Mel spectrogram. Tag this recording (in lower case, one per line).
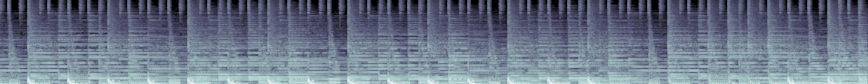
music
